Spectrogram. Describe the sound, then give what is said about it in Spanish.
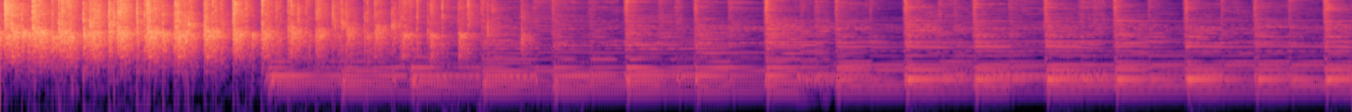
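A burst of loud, dense audience applause welcoming a live music performance opens, then music with steady low sustained tones and regular percussive hits comes in, the clapping thinning out beneath it. No one speaks. “Un fuerte aplauso”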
